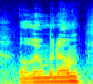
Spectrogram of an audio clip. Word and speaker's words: aluminum: And then aluminum, as I spell it, aluminum. It's so funny for you uh my UK audience fans because you guys say aluminium.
